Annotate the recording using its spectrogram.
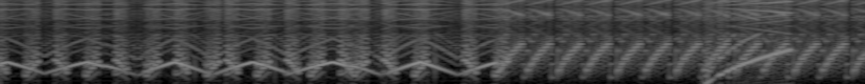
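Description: Pac-Man arcade game sound effects: an electronic warbling tone rising and falling about three times a second, then a busier run of blips with one long rising sweep near the end.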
